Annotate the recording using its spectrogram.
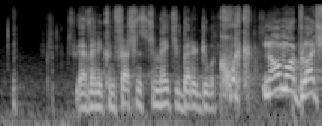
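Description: A young man speaks angrily and threateningly up close.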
